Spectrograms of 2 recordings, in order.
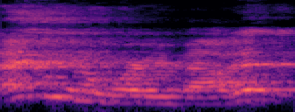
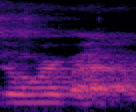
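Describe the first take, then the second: First: Louder, emphatic "I am gonna worry about it"; insistent retort. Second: Said in the usual way. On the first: Retold or imitated. Actor retelling his reply to his co-star, insistent retort. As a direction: punch "I am" in a comic mock protest. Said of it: "I'm like". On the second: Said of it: "he came over and he goes".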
